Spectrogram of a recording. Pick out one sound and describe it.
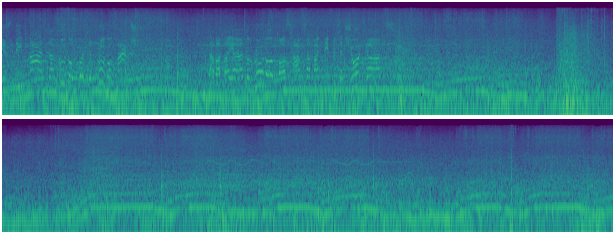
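A car engine revs up and down repeatedly through gear changes.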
